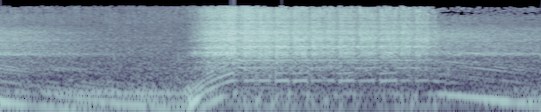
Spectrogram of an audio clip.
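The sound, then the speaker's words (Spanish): Engine of a black SUV driving up a street: a steady low hum swells into a loud, sustained roar partway through, holds for a few seconds, then eases back to a lower drone. “Un todoterreno negro aparece por el final de la calle y le corta el paso.”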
